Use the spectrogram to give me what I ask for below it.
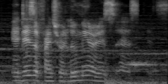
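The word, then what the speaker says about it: lumière: to read french it is a french word lumiere is how you say it i'm almost false okay lumiere okay yeah you're pronouncing it actually but it is a french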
